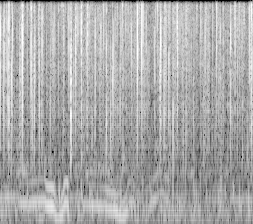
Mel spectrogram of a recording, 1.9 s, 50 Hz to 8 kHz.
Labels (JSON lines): {"label": "biophony, cascading saw", "recorder": "SoundTrap 600 or HydroMoth"}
